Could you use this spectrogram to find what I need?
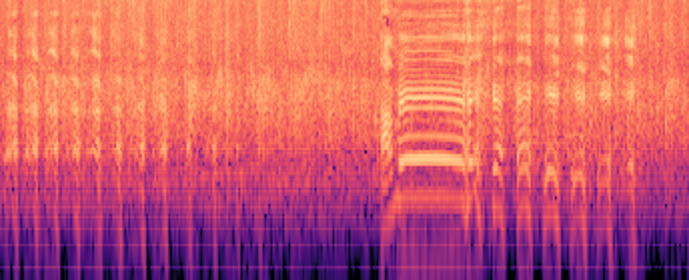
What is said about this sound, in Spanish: Dame un aplauso al Señor.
